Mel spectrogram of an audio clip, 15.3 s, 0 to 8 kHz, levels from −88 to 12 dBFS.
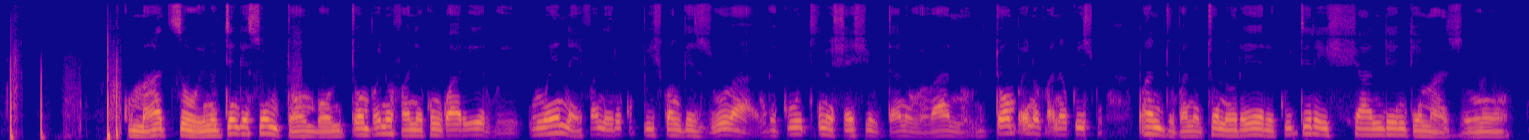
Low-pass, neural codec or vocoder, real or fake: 7.2 kHz; none; real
